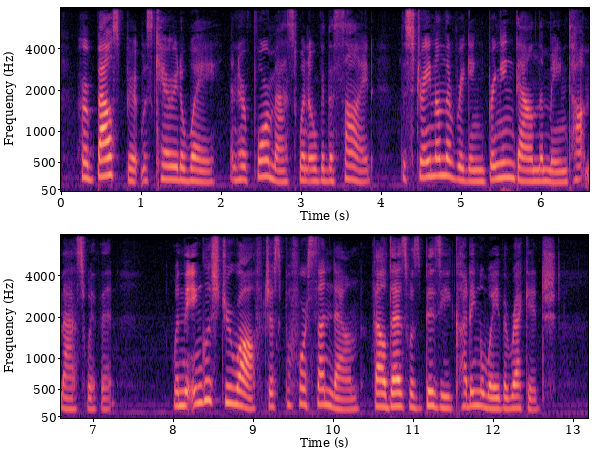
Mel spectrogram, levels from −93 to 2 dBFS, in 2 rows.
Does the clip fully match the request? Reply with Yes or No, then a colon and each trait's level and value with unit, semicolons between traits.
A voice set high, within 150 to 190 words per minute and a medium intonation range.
Yes: high, 205 Hz; average, 175 wpm; average, 3.9 semitones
